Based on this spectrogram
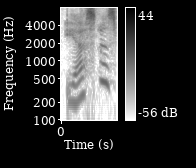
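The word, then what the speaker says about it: Jasnah: I want to start with Yasna. So, Yasna was or Yasna or whatever Yasna, whatever you want to say. Um, spelled with a J, not a Y.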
